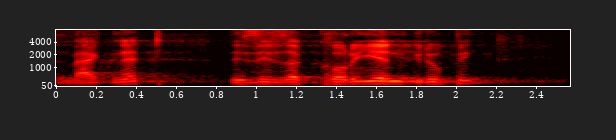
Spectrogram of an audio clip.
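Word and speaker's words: MACNAT: We have had SIDM from the defense manufacturers but globally there's an organization called Magnet MAC NAT. It's it's pronounced as magnet.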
